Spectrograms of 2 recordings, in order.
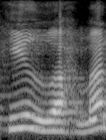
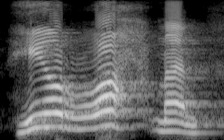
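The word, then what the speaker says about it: الرحمن: kesalahan ketika dia membacakan Hirohman Nirohim dia membacakan hiu roh dengan huruf H disitu hati-hati Itu huruf H bukan bacanya hilwah mah tapi hirohman dan huruf-huruf itu tebal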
